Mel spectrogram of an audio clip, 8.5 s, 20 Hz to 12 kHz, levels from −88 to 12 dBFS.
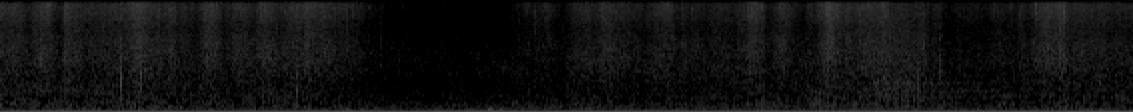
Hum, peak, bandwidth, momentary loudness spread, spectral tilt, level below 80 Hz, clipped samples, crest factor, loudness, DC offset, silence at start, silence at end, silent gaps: none; -32 dBFS; 12 kHz; 10 LU; 0 dB/octave; -78 dBFS; under 0.1%; 26 dB; -56 LUFS; 0.2%; 0 s; 0 s; none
